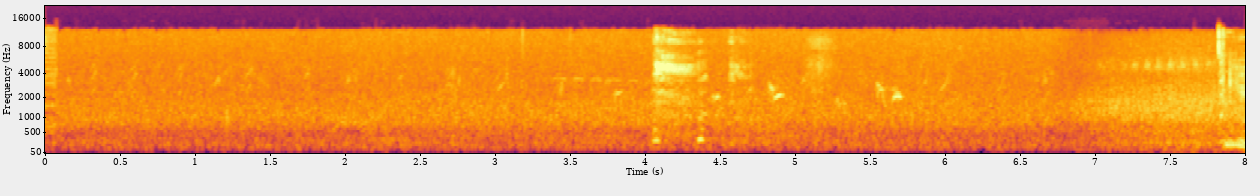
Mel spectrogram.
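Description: Quiet outdoor golf-course ambience, a steady faint hiss, with a brief bird call just after four seconds in and a fainter one a little later.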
